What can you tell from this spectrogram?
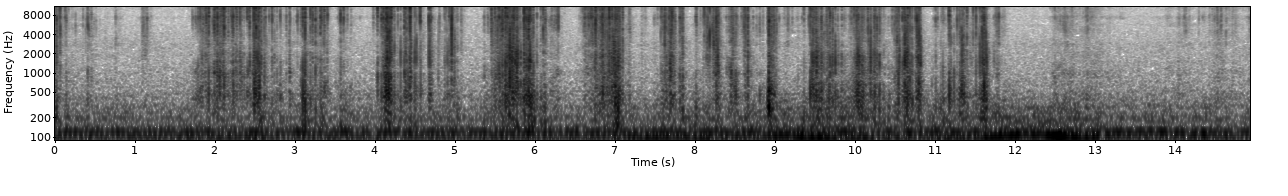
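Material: Plastic sequins.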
